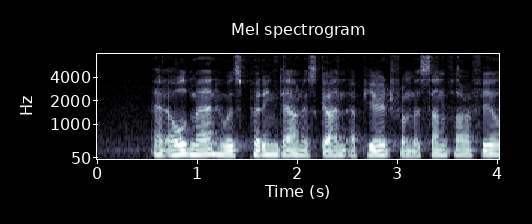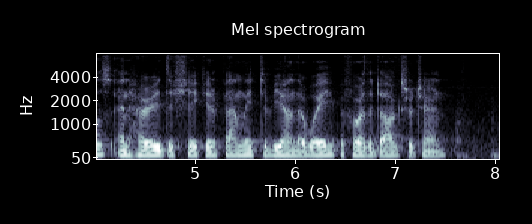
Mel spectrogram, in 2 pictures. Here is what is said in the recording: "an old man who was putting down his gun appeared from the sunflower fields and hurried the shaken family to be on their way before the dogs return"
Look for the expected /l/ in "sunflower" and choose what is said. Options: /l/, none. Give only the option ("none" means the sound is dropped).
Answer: /l/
